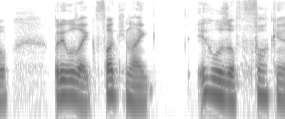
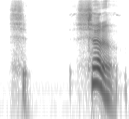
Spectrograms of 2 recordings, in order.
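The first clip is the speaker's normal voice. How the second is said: stammered, louder and higher retort; mock stutter; 6 semitones higher, 6 dB louder than usual. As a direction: catch on the first sound, then burst out. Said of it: "With that, like, same little stutter".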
